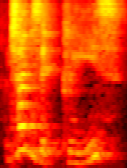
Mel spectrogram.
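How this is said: It is said with French sounds and flat rhythm. The speaker calls it wrong. "Là, c'est la version française, hein, la boîte à musique"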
